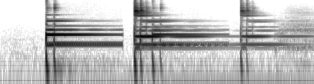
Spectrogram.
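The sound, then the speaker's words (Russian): Glasses clinking together in a New Year toast: a few bright, ringing glass clinks, each with a sustained tone that fades. The middle strike is followed by a couple of quick extra taps. “Наполним бокалы и сдвинем их разом. С Новым годом, с новым счастьем.”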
